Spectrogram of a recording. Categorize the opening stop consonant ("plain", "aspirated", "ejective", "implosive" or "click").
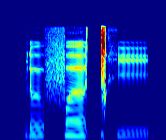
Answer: click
